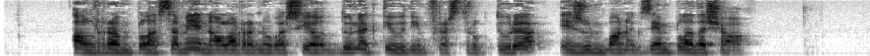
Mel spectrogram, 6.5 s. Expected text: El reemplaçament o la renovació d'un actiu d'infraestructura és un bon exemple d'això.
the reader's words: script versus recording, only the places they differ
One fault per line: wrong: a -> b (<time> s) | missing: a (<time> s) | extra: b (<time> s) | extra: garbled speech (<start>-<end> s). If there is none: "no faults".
no faults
